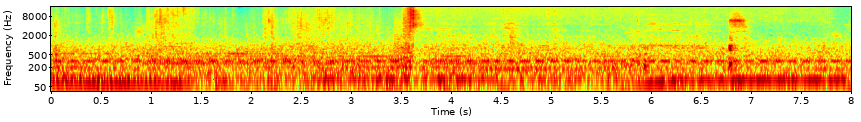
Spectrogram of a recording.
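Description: Electric sparks crackle and snap in short bursts.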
